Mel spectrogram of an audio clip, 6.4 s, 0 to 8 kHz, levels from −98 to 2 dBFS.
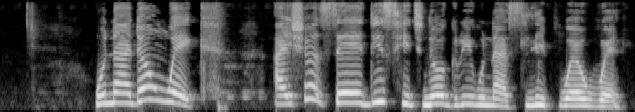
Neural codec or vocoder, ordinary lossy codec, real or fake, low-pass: none; none; real; 7.2 kHz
